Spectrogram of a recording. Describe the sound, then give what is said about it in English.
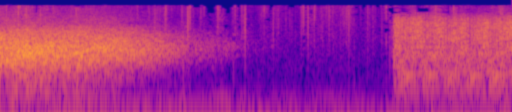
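Gunfire in a combat scene: a loud, noisy blast that fades over about a second, a short quieter gap, then another burst starting abruptly and holding steady. “They've opened fire on him. Shoot quickly.”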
